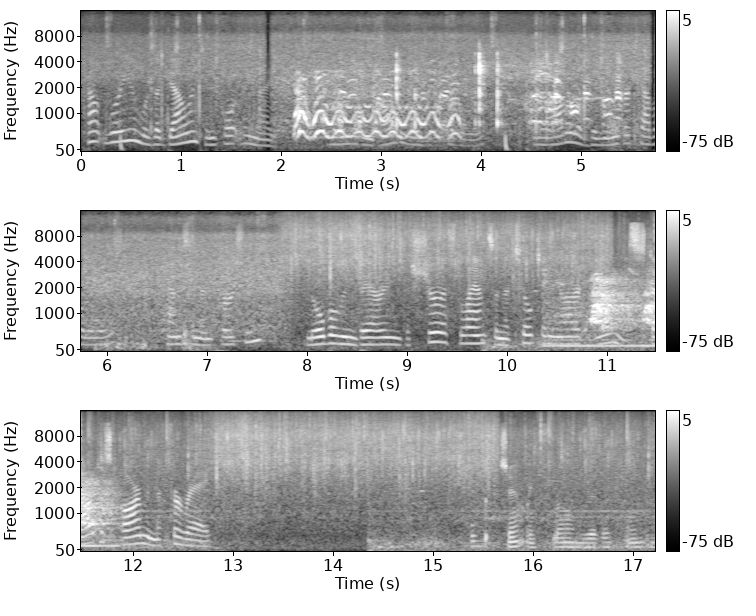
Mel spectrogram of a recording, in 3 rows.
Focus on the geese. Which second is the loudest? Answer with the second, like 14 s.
4 s.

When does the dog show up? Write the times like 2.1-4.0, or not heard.
2.1-3.9, 10.3-12.0.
